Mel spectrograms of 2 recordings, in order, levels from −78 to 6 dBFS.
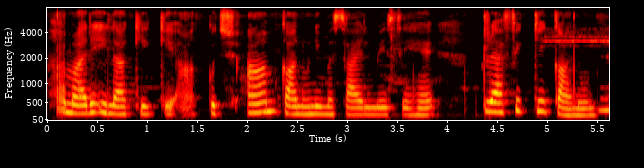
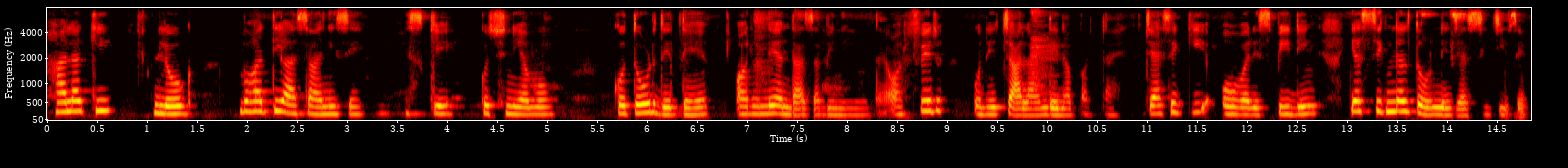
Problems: background sounds at intervals, background conversations at intervals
